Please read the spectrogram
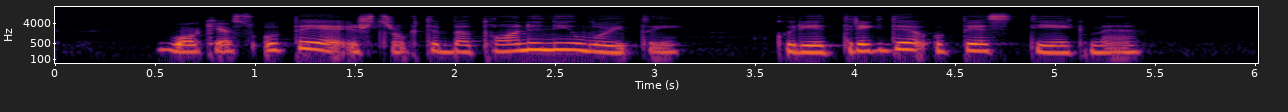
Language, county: Lithuanian, Tauragė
